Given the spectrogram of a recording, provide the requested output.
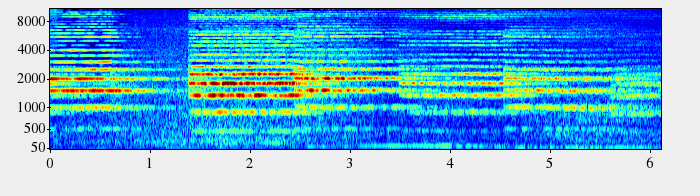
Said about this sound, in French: Ah, voilà une ambulance, on va la laisser passer.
